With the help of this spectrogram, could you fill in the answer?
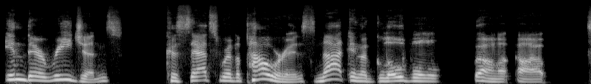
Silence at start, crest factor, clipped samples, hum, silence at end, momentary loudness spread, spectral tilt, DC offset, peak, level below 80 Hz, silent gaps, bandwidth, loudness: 0.05 s; 18 dB; under 0.1%; none; 0 s; 13 LU; -5 dB/octave; under 0.1%; 0 dBFS; -60 dBFS; 1.40-1.50 s, 4.64-4.70 s, 5.58-5.71 s; 15.5 kHz; -17 LUFS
